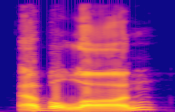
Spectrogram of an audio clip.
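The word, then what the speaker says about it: ἔβαλον: Ebalon, pronounced exactly the same way, but spelled with a single lambda, I threw.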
